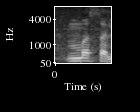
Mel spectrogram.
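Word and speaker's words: muscle: मसल क्या पढ़ते हैं मसल यहां पर सी साइलेंट होता है क्या पढ़ेंगे मसल यानी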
